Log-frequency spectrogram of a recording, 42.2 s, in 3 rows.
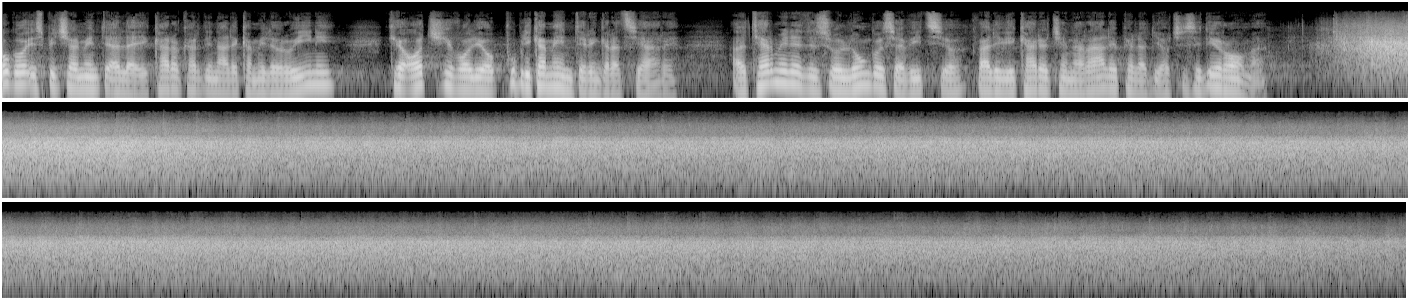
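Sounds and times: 
speech: 0.0 - 12.7
large crowd applauding: 12.9 - 42.1.

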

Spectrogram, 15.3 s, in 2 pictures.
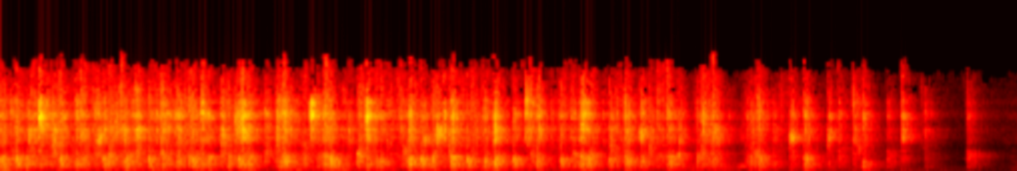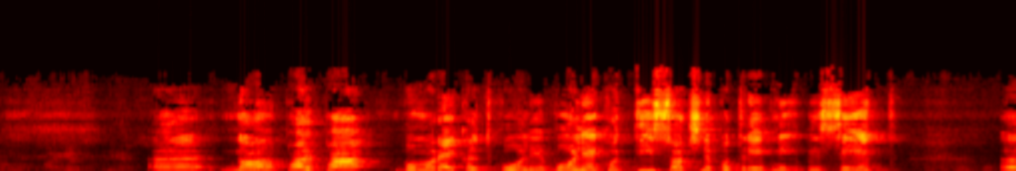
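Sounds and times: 
audience applause: 0.0 - 7.4
speech: 9.4 - 14.4.

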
